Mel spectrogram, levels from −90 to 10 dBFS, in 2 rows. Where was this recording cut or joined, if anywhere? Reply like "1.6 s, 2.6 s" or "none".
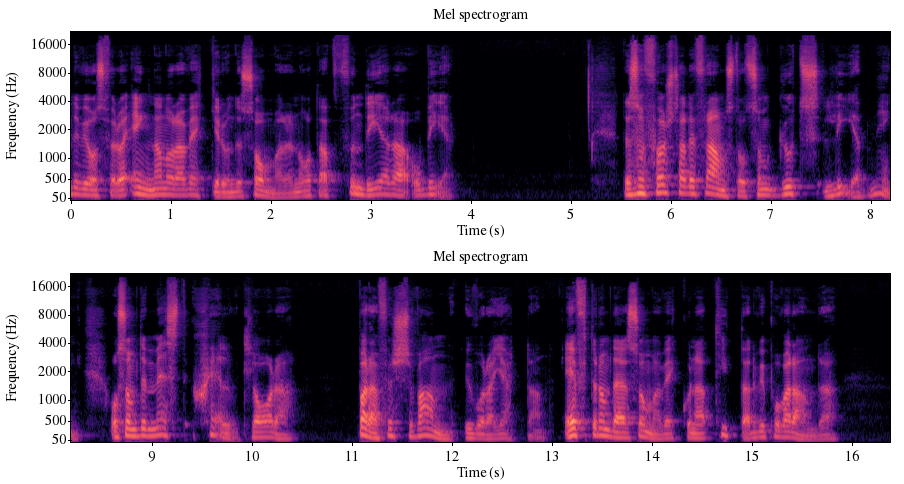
5.4 s, 13.0 s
